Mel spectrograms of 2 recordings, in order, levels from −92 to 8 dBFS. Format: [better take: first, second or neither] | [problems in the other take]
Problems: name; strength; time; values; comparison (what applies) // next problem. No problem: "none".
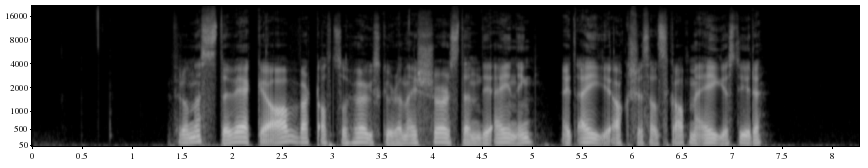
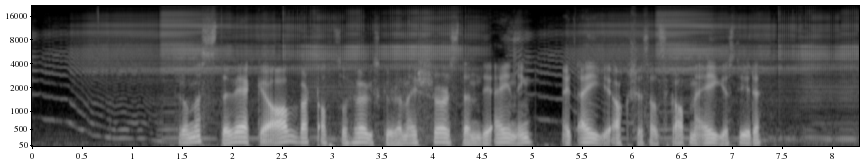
first | background sound (Squeak / Cupboard open or close); 14 dB below the speech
